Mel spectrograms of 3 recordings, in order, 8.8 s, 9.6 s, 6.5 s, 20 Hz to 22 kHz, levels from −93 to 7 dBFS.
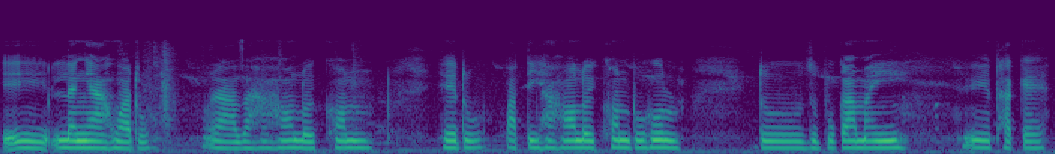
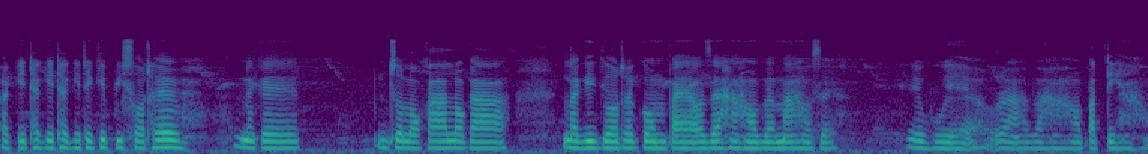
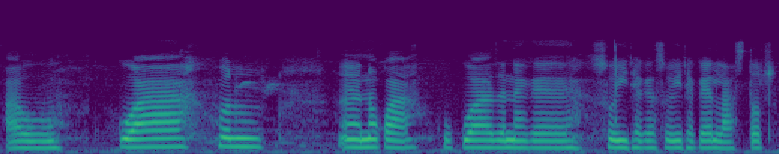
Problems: none marked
